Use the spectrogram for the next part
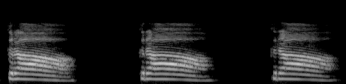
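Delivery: Kra drawn out on a long aa, pitch falling. Shown as a demonstration. Teacher drills the vowel sign, Kra with a long falling aa. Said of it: "उसके साथ है आ की मात्रा".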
